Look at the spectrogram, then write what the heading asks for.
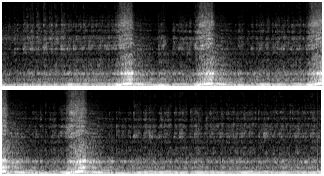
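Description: Engine idling, blipped four times in brief revs that rise and fall, about every two seconds; it then idles steadily.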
